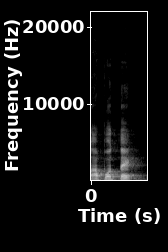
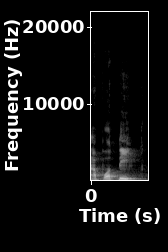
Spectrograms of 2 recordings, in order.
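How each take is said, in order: First: The last syllable has an e vowel. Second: The last syllable has an i vowel. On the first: This is the standard form. The speaker calls it right. "kata yang bakunya itu apotek" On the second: This is the non-standard form. The speaker calls it wrong. "bukan apotik"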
